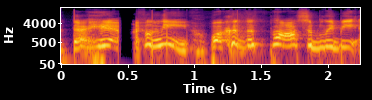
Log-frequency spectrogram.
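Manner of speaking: high, retold panic as the realization hits; mock alarm. Watson alarmed in retold story.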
